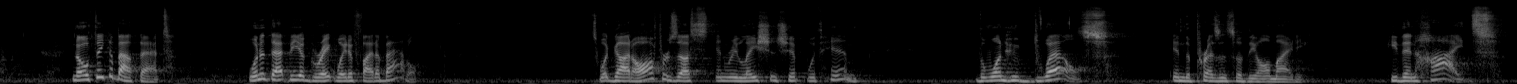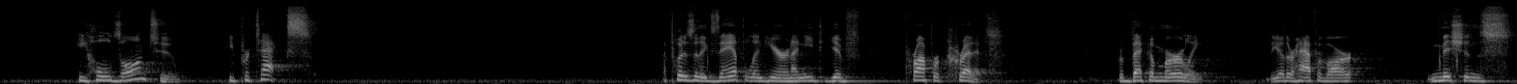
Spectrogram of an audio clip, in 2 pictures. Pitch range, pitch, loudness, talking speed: 145-170 Hz, 155 Hz, -35 LUFS, 125 wpm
